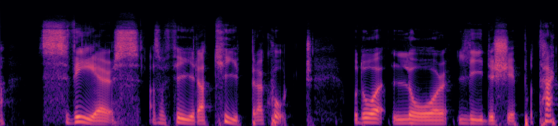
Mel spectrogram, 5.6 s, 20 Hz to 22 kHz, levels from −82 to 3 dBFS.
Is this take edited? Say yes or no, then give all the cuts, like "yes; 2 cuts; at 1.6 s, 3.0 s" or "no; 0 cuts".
yes; 1 cut; at 3.8 s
